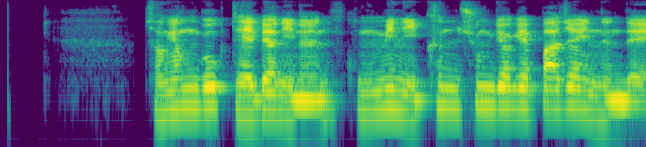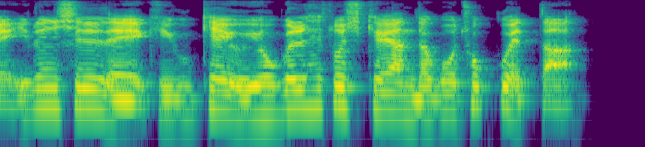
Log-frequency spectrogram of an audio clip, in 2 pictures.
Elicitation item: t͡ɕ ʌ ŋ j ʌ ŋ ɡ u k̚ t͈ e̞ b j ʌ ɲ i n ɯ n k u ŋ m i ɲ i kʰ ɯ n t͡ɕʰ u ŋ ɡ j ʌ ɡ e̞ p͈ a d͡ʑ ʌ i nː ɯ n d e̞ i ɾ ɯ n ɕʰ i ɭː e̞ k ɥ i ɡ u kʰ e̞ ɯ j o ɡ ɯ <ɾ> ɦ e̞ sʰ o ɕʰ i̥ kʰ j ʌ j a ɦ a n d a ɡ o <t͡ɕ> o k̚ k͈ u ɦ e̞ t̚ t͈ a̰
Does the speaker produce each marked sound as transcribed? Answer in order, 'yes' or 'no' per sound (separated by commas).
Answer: no, no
